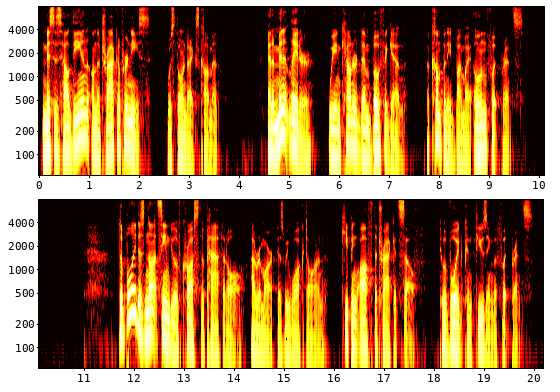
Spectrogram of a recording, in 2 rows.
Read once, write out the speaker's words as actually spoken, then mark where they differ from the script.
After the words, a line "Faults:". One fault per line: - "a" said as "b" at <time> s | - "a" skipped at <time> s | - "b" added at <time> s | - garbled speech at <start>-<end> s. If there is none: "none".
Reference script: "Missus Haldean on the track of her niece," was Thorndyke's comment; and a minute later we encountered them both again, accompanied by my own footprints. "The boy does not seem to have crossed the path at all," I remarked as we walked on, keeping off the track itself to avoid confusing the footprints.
"Missus Haldean on the track of her niece," was Thorndyke's comment; and a minute later we encountered them both again, accompanied by my own footprints. "The boy does not seem to have crossed the path at all," I remarked as we walked on, keeping off the track itself to avoid confusing the footprints.
Faults:
none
